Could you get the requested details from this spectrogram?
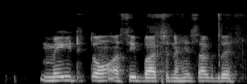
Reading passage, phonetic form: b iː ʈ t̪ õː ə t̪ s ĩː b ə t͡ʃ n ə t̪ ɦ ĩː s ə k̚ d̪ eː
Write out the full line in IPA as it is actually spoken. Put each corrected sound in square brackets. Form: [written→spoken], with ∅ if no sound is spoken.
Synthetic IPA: [b→m] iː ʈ t̪ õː ə [t̪→∅] s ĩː b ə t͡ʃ n ə [t̪→∅] ɦ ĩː s ə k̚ d̪ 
